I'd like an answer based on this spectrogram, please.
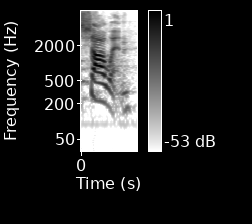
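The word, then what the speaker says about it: Samhain: that started this and they called it sha-1 it's spelled sa ma che I n now I sent my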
